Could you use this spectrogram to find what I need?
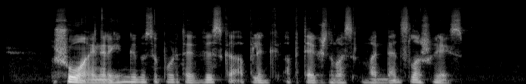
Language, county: Lithuanian, Utena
